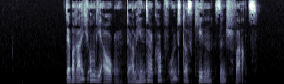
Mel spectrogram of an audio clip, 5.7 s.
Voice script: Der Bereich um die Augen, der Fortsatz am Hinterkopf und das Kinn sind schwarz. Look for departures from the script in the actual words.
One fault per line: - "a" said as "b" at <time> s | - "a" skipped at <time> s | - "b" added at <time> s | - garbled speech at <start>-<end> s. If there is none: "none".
- "Fortsatz" skipped at 2.6 s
